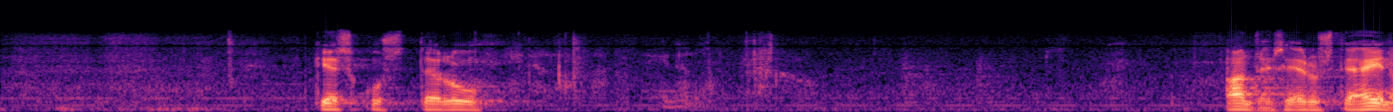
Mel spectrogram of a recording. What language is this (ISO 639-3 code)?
fin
